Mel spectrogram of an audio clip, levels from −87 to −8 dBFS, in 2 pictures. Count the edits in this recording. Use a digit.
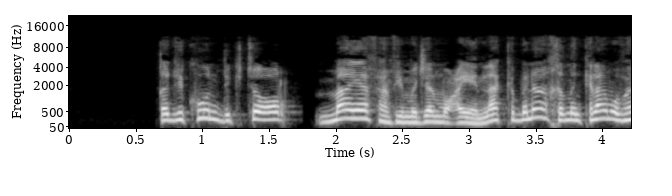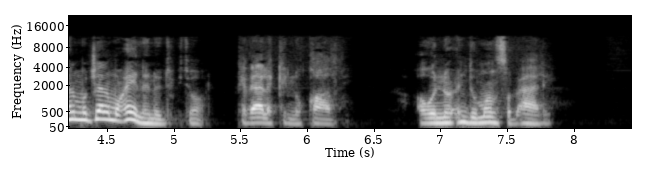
1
